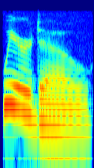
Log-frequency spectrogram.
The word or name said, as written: weirdo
